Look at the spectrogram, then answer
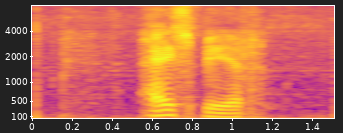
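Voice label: "ijsbeer", Dutch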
